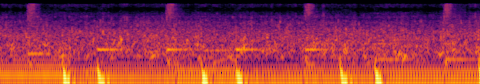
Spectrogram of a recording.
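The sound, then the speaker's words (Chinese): Steady rushing water from a waterfall fills the background with a broad hiss, while low tonal hums and periodic soft swells recur throughout, no voices heard. “在瀑布的旁边，河童听到了小鸡的哭声。”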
